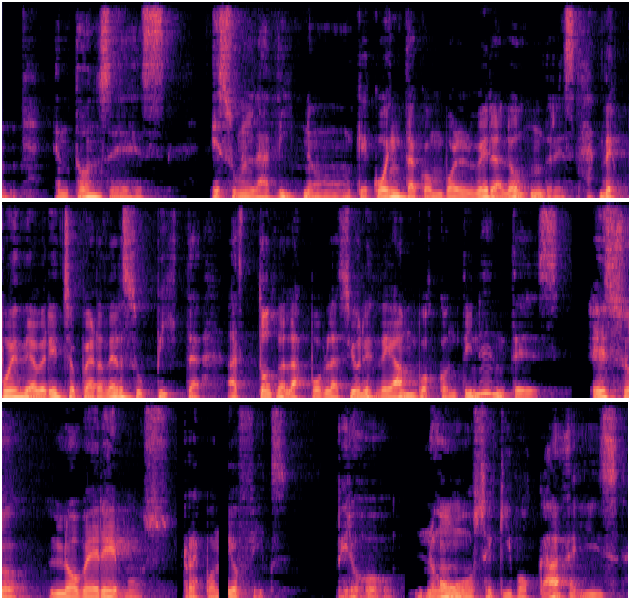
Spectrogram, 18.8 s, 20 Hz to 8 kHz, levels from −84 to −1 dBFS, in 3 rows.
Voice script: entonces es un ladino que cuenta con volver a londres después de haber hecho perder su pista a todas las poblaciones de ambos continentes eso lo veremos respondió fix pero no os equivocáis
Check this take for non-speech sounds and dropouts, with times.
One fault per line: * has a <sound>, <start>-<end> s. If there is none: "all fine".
* has a dropout, 14.7-14.8 s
